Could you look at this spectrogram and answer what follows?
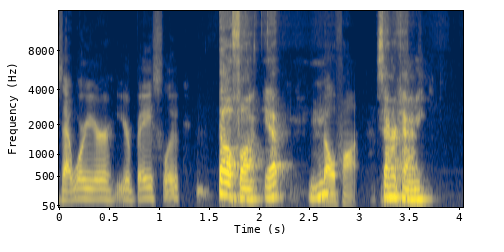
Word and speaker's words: Bellefonte: Bellefonte, yep. Mm-hmm. Bellefonte. Center County. Can I pronounce it Bellefonte?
